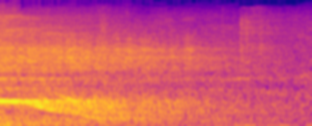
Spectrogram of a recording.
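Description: A comic musical sound effect: one loud note that slides steadily down in pitch over about half a second, then fades away.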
